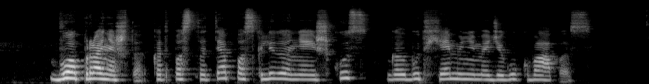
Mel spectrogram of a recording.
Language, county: Lithuanian, Vilnius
